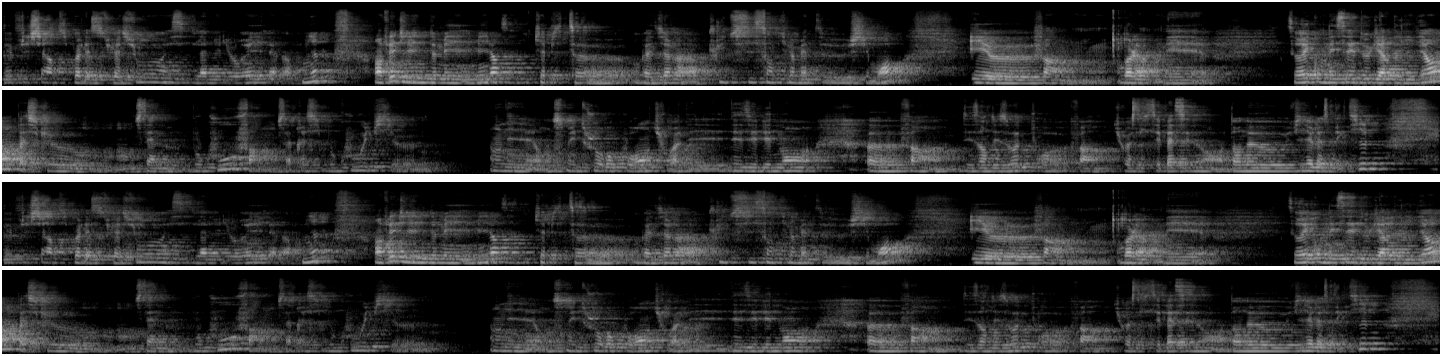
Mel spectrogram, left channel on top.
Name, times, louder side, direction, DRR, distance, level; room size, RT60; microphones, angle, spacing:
voice 1, 0.0-18.6 19.3-28.7, left 2 dB, 20° left, 2 dB, 6.5 m, -32 dB
29.0 x 21.0 x 9.2 m, 0.98 s
head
